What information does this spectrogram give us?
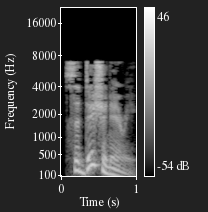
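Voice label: "seditionary", British English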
